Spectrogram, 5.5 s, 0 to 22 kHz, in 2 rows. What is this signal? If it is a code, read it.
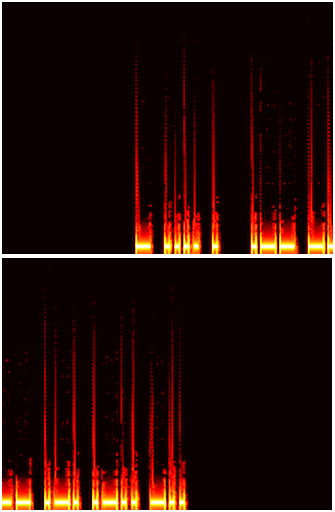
Morse code, heard as a keyed tone, about 30 wpm, 700 Hz. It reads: THE WORLD
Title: Sets of 2 Words 30wpm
